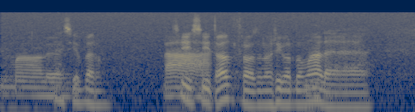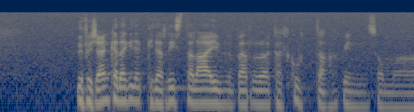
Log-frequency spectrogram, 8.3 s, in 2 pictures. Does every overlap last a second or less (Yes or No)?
Yes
